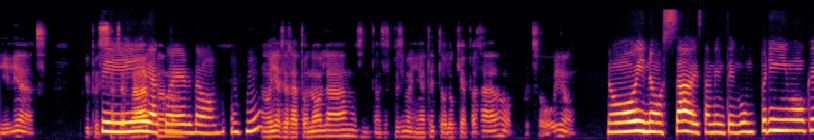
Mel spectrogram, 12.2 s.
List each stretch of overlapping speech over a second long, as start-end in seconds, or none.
1.5-2.8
